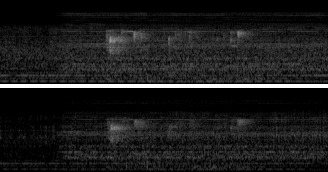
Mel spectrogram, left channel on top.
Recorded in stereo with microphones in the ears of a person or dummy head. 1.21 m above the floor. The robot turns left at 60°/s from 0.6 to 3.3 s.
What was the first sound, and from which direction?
Keys jangling, 80° left.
